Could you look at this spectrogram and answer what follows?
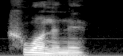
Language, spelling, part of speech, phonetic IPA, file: Polish, chłonny, adjective, [ˈxwɔ̃nːɨ], Pl-chłonny.ogg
